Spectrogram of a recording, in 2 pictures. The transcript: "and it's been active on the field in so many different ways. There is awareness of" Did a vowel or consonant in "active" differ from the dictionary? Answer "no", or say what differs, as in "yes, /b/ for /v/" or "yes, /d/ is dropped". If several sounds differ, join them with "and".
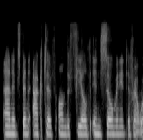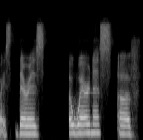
no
